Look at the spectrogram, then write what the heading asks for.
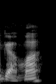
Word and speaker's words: gamma: Nah, dia ini akan berubah, akan masuk ke daerah yang hurufnya ini mirip Y teman-teman ya, tapi bacanya gamma.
